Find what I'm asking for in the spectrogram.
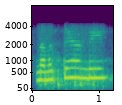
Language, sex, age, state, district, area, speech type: Telugu, female, 18-30, Andhra Pradesh, West Godavari, rural, conversation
